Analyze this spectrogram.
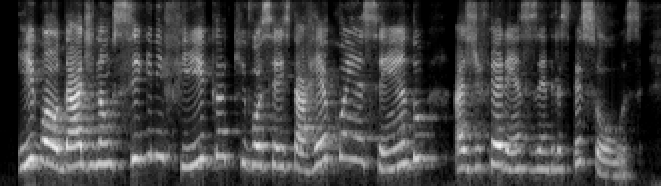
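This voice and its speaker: A woman with a high-pitched, bright, sharp voice projects it loudly with lively intonation, and the room echo is audible. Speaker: university professor. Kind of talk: webinar lecture. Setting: online webinar.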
